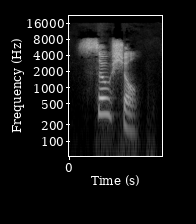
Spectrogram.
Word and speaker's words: social: Social. The C sounds like SH, sh.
